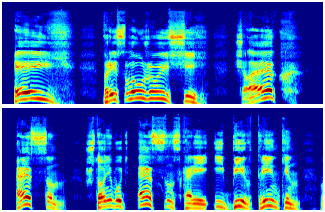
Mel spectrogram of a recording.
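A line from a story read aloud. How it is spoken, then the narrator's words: Yelling. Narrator (Russian): вопит Николай Иванович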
